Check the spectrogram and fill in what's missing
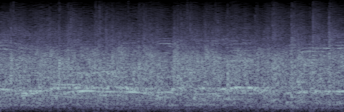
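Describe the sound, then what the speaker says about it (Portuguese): A church congregation at a youth congress claps steadily and enthusiastically, dense continuous applause filling the space at a loud, even level with no pauses. "glorificando a Deus com as palmas bem alegres"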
